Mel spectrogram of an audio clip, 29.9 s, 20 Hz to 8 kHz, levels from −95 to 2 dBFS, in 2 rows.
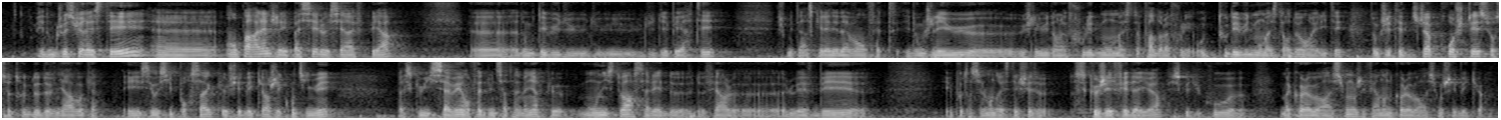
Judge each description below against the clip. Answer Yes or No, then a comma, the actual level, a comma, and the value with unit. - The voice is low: Yes, low, 100 Hz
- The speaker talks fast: Yes, fast, 240 wpm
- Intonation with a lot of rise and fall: No, average, 2.9 semitones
